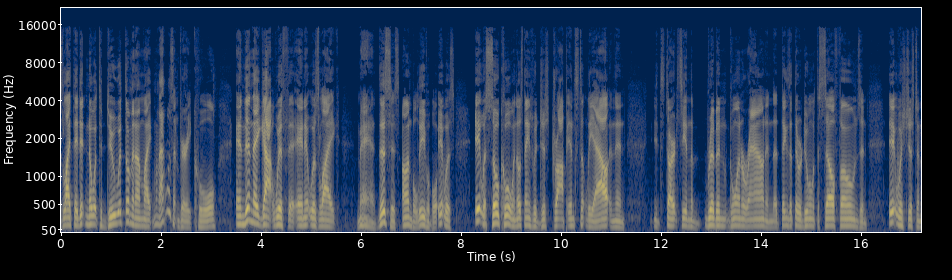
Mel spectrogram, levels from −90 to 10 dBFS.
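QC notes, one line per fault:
6.88–9.34 s: time-stretched section. Between "like man this is" and "would just drop instantly" the pace jumps to 1.36 times normal while pitch stays level, sounding rushed. This is likely software shortening the passage by dropping short pieces to preserve pitch.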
